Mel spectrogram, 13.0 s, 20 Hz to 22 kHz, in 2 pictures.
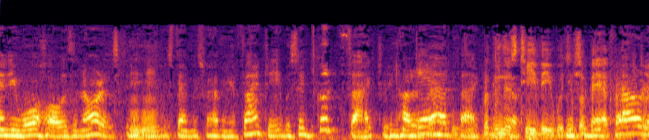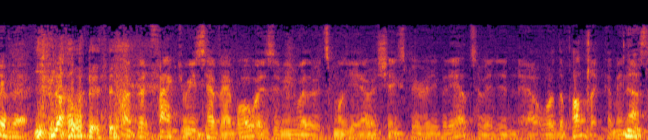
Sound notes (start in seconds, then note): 6.8 laughs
